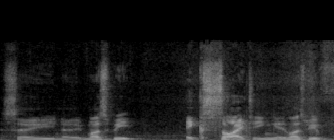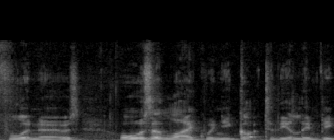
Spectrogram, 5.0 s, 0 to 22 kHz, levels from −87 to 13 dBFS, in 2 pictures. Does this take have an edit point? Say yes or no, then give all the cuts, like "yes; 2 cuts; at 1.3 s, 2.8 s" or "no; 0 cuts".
no; 0 cuts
